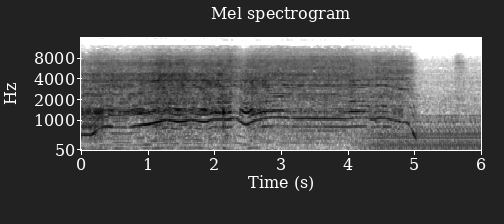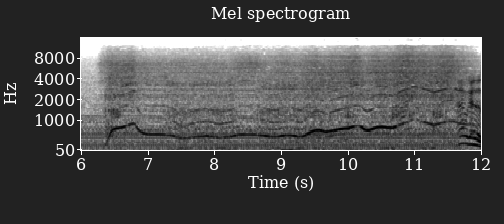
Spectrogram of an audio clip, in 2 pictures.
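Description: Handheld rotary tool with a wide-tooth burr bit grinding a V-groove along a crack in the molded plastic of a 1968 Pontiac Firebird steering wheel. Its motor whine wavers in pitch as the bit bites. It spins down about five seconds in and spins back up a second and a half later.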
